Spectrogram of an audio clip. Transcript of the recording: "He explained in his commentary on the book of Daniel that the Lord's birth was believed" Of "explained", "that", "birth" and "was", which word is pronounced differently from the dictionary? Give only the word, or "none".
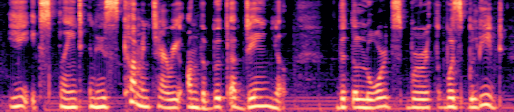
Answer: none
